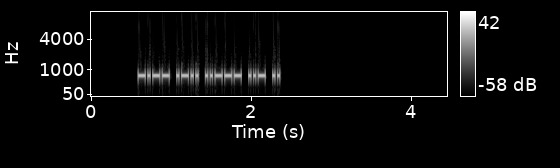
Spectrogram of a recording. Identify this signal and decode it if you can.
Morse code, heard as a keyed tone, about 40 wpm, 700 Hz. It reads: YL2UI
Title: DXCC-100 Call Signs - 5 Characters - 40wpm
